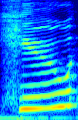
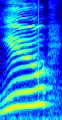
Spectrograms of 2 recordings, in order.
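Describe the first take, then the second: First: The word starts with an audible breathy huh. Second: The word starts with a clean, non-breathy onset. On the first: "hue ... giving a huh sound at the beginning" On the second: "instead of you"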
